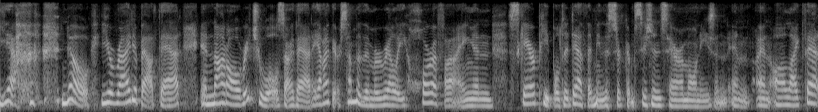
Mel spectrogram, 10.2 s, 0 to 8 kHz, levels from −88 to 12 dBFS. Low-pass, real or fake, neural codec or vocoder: 7.2 kHz; real; none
